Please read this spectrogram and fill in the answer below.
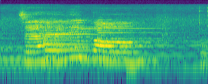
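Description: A man singing a worship song over sustained electronic keyboard chords; the sung phrase ends after about a second and the keyboard chord holds on.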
